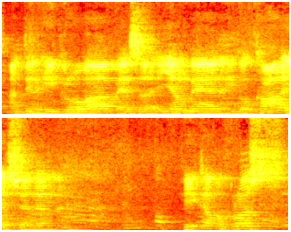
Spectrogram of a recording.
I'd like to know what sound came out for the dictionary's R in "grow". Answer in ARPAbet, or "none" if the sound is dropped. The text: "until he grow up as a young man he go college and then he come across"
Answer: R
